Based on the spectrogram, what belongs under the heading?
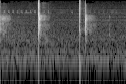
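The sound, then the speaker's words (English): Sharp, crisp hand claps: one on its own, then after a brief pause two more in quick succession, fairly loud. “Can you just do another clap for me?”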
